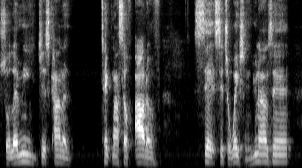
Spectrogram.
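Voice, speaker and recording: In a very clean recording with a silent background, a man is speaking. His pitch is medium and his pace fairly slow. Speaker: streamer hosting a reaction show. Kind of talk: casual live-stream chat. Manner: animated, loud.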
